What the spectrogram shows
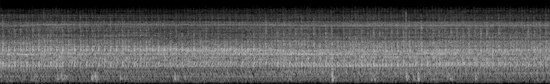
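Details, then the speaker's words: Vauxhall Corsa bought cheaply with many faults: steady idle with a light, fairly even tick about three times a second from the top end; noise persists, owner guesses timing chain, unconfirmed; spark plugs, found oily, were later replaced. "still the same so I guessing it's the timing chain cuz the noise is coming from there but hopefully not"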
